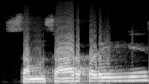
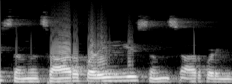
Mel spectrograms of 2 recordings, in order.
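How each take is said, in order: First: "संसार" said with an m sound, sam-saar; slow "संसार" with m before s; wrong samsar. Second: "संसार" with a clear n before s, san-saar; anusvara as n. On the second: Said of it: "उसमें न है". ("संसार" में अनुस्वार को न बोलें) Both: Shown as a demonstration.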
